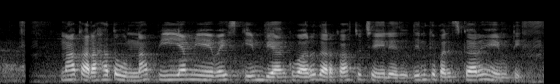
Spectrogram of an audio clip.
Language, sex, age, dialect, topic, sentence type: Telugu, female, 41-45, Utterandhra, banking, question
